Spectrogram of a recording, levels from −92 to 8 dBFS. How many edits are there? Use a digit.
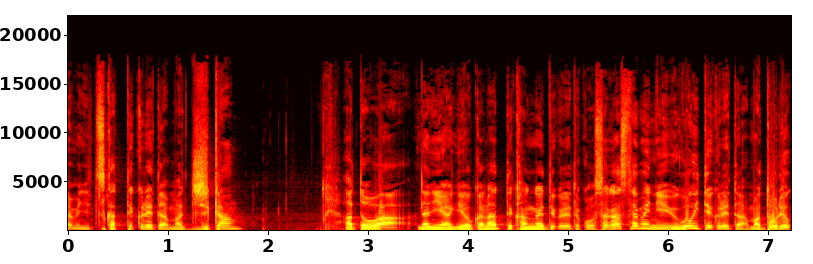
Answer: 1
